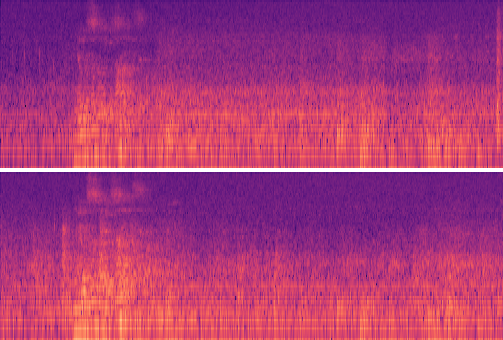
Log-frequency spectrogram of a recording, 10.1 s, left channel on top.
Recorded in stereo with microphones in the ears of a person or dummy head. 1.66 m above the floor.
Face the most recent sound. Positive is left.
turn(degrees=20)  # may be behind; listen again after turning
